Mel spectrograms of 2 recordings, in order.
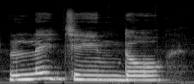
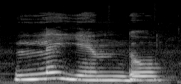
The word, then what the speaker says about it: leyendo: Pode se pronunciar legendo, legendo, leyendo, lexendo. Também depende das regiões.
